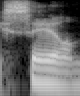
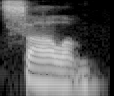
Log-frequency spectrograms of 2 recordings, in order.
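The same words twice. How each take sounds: First: The name is said with an English pronunciation. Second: The name is said with a Hebrew pronunciation. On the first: The speaker calls it wrong. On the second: The speaker calls it right.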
